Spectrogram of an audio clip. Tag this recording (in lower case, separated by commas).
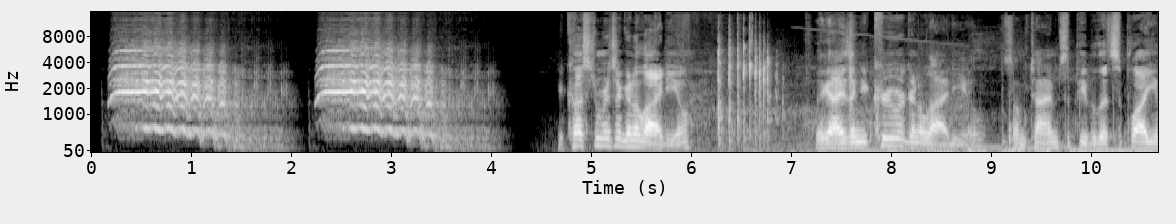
speech, whinny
